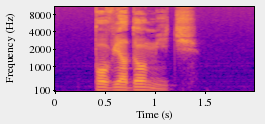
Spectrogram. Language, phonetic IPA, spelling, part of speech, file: Polish, [ˌpɔvʲjaˈdɔ̃mʲit͡ɕ], powiadomić, verb, Pl-powiadomić.ogg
